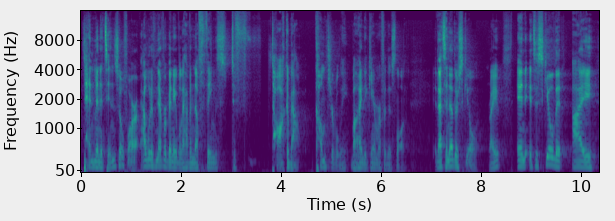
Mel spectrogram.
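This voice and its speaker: Speaking to camera like a YouTuber giving advice, a young adult man from California talks casually and without a script, sounding earnest and encouraging. He has an American accent and a medium-pitched voice.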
